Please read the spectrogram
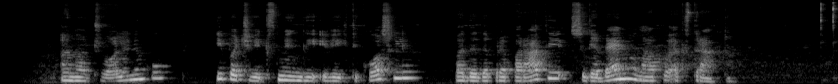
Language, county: Lithuanian, Vilnius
